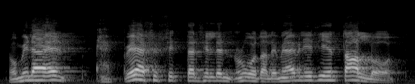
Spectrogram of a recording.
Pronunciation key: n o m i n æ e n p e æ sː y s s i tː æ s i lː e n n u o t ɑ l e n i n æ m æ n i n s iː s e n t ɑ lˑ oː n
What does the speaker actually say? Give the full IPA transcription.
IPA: n o m i n æ e n p e æ sː y s s i tː æ s i lː e n n u o t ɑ lː e m i n æ m e n i n s iː h e n t ɑ lˑ oː n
